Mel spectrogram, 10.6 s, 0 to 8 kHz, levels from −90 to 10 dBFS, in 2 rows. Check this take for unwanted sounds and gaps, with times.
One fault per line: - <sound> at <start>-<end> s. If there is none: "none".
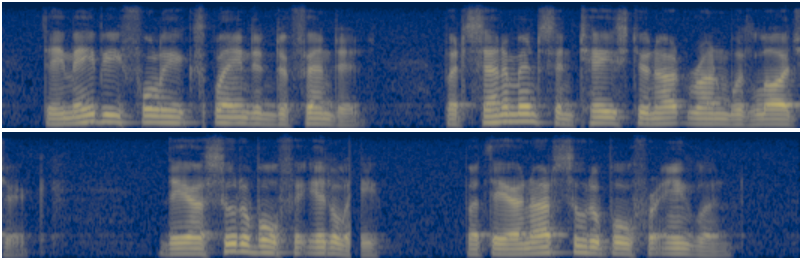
- dropout at 7.6-7.7 s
